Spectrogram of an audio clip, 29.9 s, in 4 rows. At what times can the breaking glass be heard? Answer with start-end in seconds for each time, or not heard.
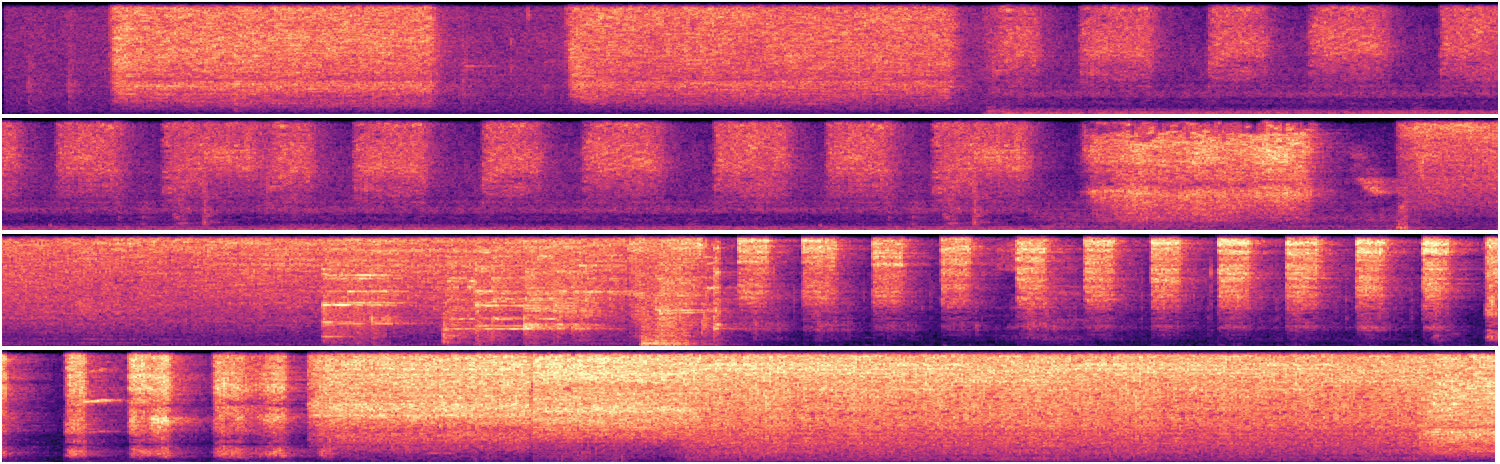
1.1-2.6, 16.6-18.6.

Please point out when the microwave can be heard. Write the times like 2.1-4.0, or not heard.
not heard.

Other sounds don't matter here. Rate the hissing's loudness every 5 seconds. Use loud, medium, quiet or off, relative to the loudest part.
medium, quiet, medium, loud, loud, loud.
